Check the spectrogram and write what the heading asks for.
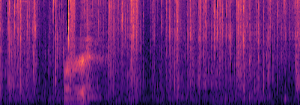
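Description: Thin clear plastic bag crinkling and crackling as it is handled and pulled open with the fingers, in quick irregular bursts.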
